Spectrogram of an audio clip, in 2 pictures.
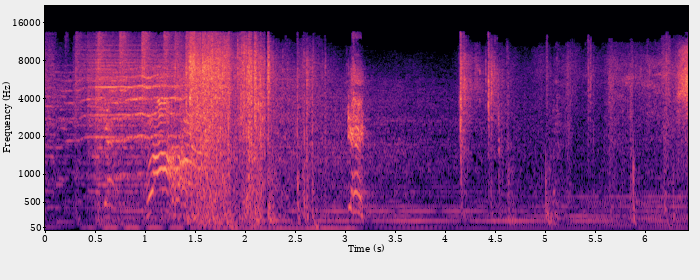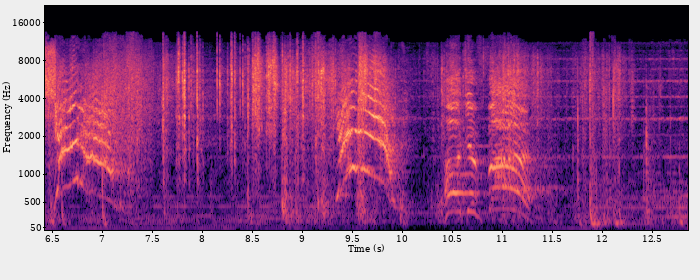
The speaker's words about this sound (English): Einhorn lifts up a wooden crate and smashes it over Ace's head.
